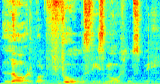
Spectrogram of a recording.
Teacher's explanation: Puck at certain times switches to an odd meter called catalectic trochaic tetrameter, which is 4 beats of trochees, but the last one is cut off. It's incomplete.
